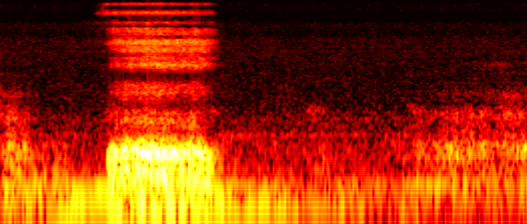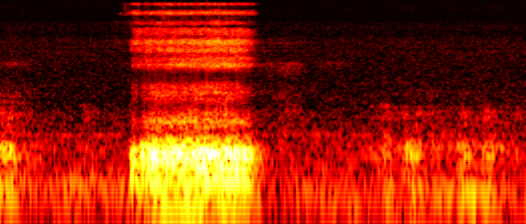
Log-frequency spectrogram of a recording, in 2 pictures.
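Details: A dog snoring: two loud, low, rumbling snores on the in-breath, about five seconds apart, with quieter breathing between.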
